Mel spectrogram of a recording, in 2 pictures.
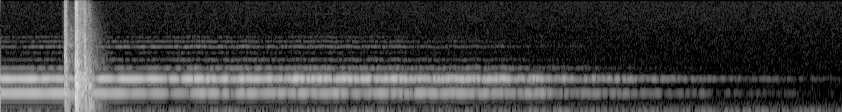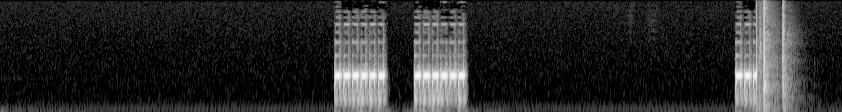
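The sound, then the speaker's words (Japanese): Telephone ringing during a call attempt: a click and a fading two-note tone at the start, then after silence two short electronic ring bursts close together and a third brief one, bright and mid-pitched. “マヤは今、カズキに電話しようとしてるところだよ”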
